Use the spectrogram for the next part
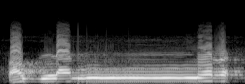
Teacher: tanwin ketemu dengan mim idgham bigunna fadlan. Nah, jadi bukan sekedar dimasukkan saja tapi ada dengungannya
